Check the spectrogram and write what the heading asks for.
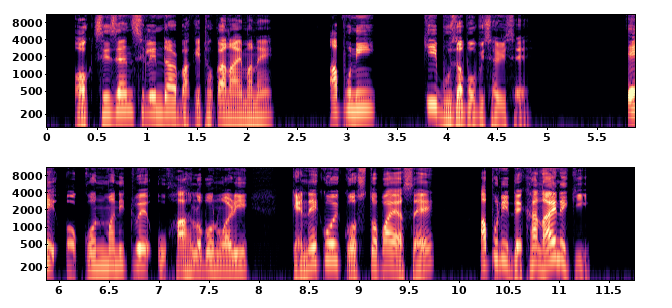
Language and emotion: Assamese, angry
